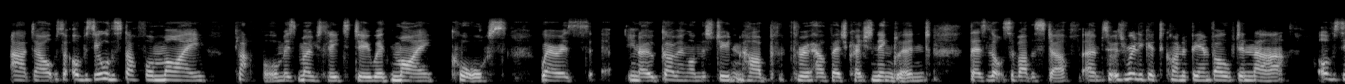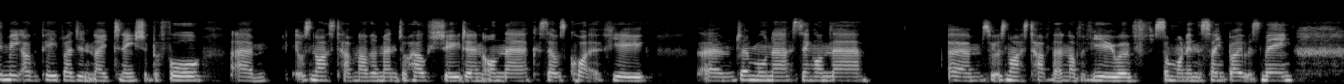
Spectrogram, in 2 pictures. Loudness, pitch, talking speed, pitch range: -21 LUFS, 185 Hz, 210 wpm, 175-200 Hz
